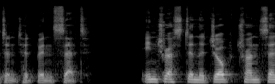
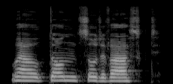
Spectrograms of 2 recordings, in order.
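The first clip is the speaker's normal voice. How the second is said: higher, slow and hesitant; lightly voiced woman; 9 semitones higher, slower than usual. A narrator's reading. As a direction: let him down gently, drawn out. Fern declines again.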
